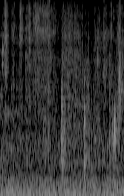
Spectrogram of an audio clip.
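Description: Faint paper rustle with a few light ticks as a picture-book page is turned by hand.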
